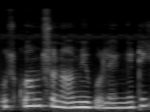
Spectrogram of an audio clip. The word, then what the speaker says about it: tsunami: आप बोर्ड देखेंगे तो टेस्ट नमी होगा तब सुनामी तो इसको स्टार्स में साइलेंट होता इसलिए हम इसको सुनामी बोलेंगे ठीक है सुनामी का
